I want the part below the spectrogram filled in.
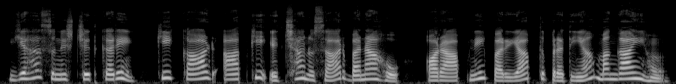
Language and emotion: Hindi, neutral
